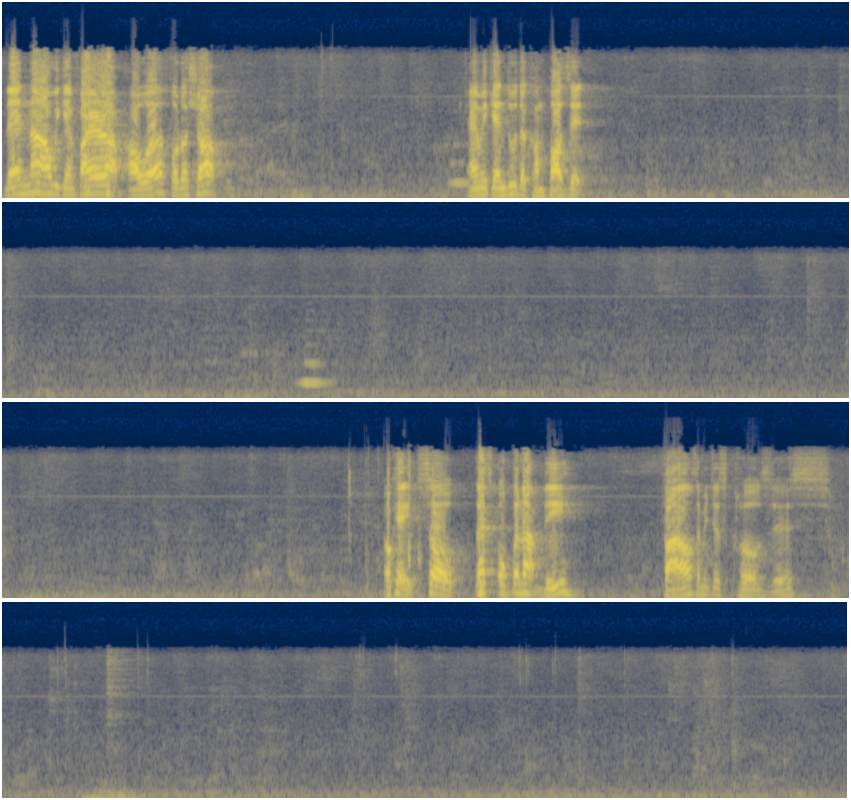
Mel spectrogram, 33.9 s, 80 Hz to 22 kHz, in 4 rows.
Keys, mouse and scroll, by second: 19.4 click, 20.9 click, 27.5 click, 29.0-33.5 drag.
